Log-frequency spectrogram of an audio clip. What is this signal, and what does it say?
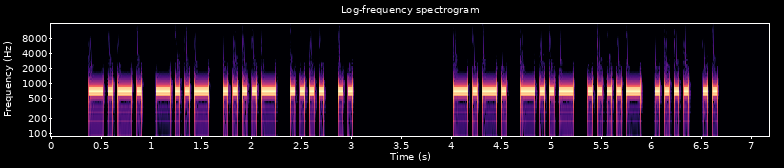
Morse code, heard as a keyed tone, about 25 wpm, 700 Hz. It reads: CX4HI CX4HI
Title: DXCC-100 Call Signs - 5 Characters - Repeated 2x - 25wpm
